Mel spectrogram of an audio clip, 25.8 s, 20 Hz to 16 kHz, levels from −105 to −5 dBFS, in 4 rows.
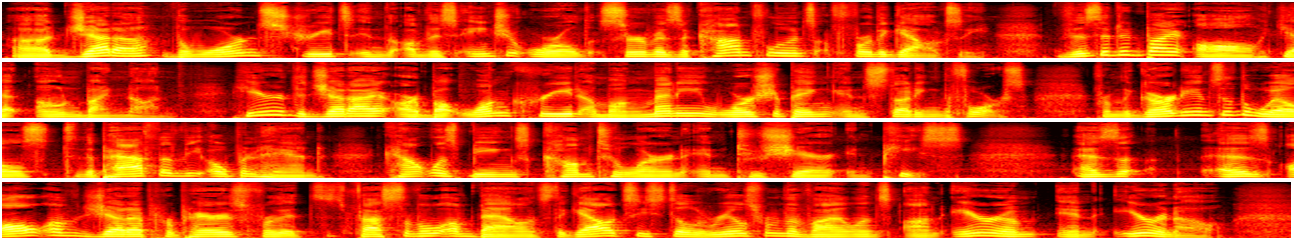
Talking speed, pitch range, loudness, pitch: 195 wpm, 115-155 Hz, -24 LUFS, 135 Hz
